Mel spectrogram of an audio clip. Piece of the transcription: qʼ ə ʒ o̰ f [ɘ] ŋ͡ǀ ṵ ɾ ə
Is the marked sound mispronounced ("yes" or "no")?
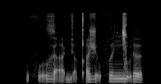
no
